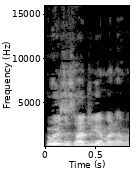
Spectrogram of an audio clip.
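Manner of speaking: blurted back to back, run together, no pause. Quoting how he talked, with no pause between the questions. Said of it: "no pause or nothing. Just, like, two sentences together".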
